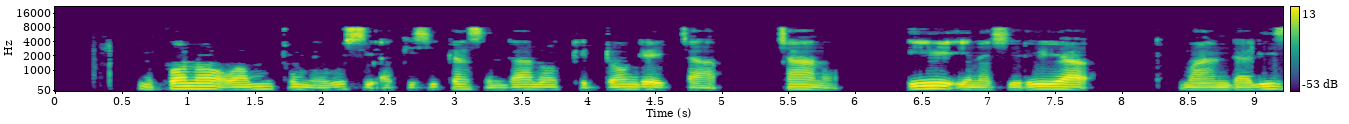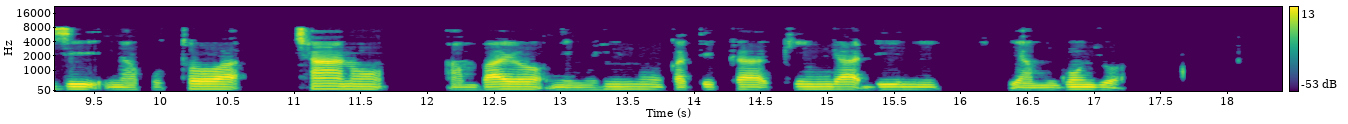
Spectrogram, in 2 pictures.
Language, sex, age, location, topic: Swahili, male, 36-49, Wajir, health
